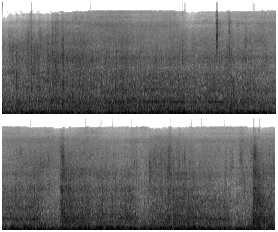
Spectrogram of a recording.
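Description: Wind rushing over the camera microphone, with the rumble and rattle of a mountain bike riding a rough downhill trail. A faint steady hum fades out about halfway through, and a sharp knock comes about two-thirds of the way in.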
